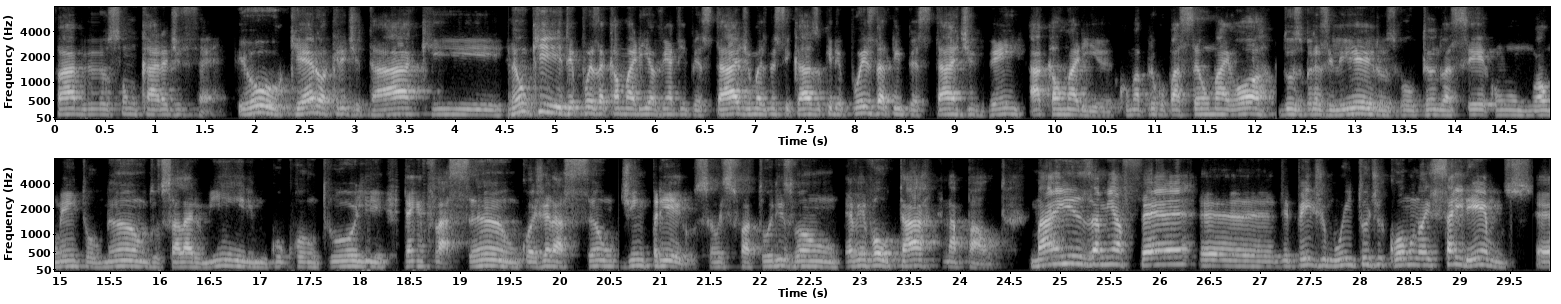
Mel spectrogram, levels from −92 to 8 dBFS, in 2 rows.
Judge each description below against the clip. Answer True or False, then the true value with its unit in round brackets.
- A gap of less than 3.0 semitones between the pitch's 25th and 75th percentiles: True (2.6 semitones)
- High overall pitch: False (140 Hz)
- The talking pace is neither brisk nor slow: True (155 wpm)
